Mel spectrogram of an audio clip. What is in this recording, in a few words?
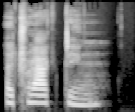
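"attracting" US English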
